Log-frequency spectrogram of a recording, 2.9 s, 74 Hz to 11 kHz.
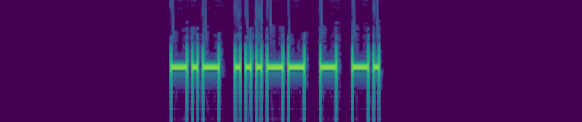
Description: Morse code, heard as a keyed tone, about 46 wpm, 700 Hz. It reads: K3TN
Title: Easy Call Signs - 45wpm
